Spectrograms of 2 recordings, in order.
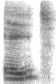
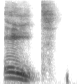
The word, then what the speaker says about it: eight: Note como eight, miren, basta con decir nada más una T al final. O sea, decimos eight, eight. No hay que andar haciendo algo como eight. No es necesario hacer esto como ugh. No se pronuncia, simplemente.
